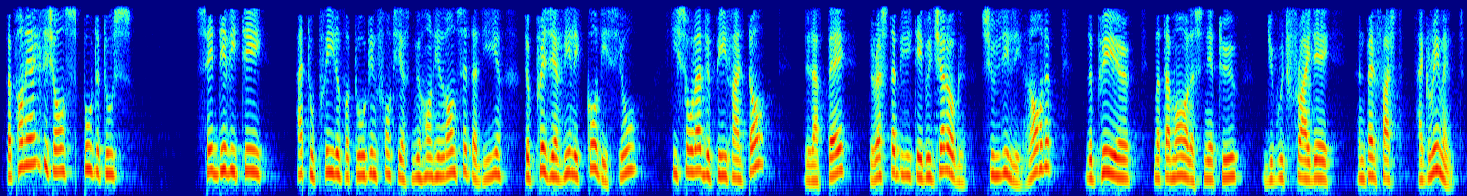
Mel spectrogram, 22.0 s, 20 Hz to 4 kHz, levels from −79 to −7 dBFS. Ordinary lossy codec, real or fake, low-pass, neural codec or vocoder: MP3, 24 kbps; fake; 3.6 kHz; codec, 16 kHz, 0.2 kbps, FocalCodec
